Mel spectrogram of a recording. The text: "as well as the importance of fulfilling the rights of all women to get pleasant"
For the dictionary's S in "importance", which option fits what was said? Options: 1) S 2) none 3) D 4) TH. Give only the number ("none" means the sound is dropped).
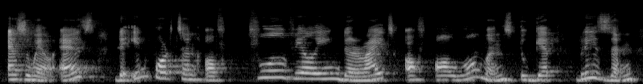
2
